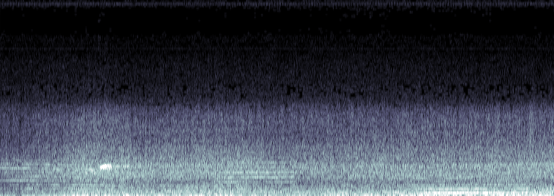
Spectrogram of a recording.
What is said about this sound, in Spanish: Los cinco amigos circulan por las calles de la ciudad en un coche de policía conducido por Murray.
